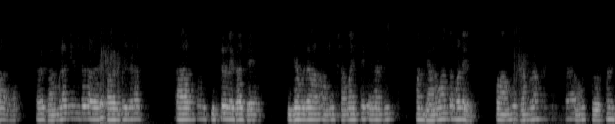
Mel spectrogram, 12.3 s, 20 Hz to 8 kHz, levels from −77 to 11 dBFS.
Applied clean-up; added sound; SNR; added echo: neural mask model DeepFilterNet 3.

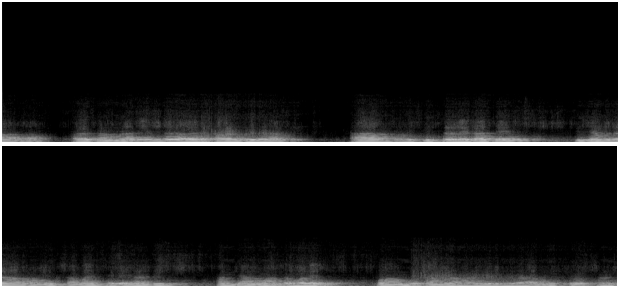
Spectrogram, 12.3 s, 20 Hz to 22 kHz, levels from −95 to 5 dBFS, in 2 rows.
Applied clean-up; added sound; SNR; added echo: neural separator model SepFormer DNS4.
